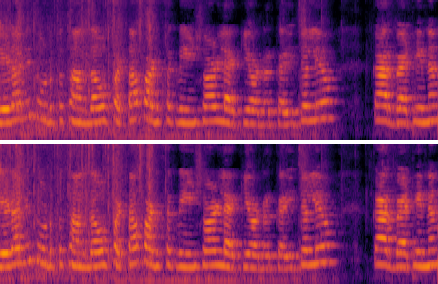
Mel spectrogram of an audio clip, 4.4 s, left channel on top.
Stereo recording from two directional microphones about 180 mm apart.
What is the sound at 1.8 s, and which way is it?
A woman's voice, 40° right (ahead or behind).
